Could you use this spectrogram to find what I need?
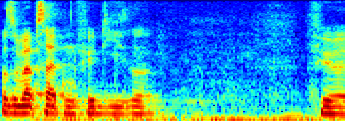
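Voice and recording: Slightly mellow in tone, the voice moves at a moderate pace amid audible room echo. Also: man.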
